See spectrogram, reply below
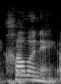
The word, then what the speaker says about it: Khamenei: Is it Khamenei or Khamenei? – Khamenei. – Okay, I want to make sure I pronounce it right.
